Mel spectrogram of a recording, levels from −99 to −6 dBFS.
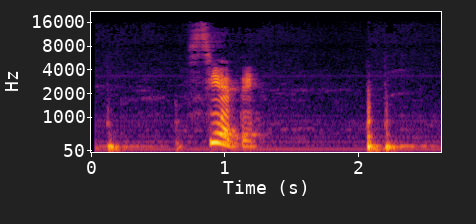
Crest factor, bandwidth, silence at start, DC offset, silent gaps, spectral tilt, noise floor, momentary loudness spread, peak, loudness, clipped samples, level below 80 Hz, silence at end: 20 dB; 16 kHz; 0.1 s; under 0.1%; none; -6 dB/octave; -57 dBFS; 19 LU; -8 dBFS; -26 LUFS; under 0.1%; -54 dBFS; 0.2 s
